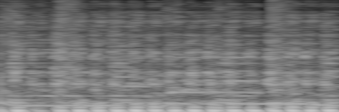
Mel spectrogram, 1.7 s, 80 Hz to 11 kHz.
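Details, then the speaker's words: Suzuki Satria FU 150 cc after repair of a cam chain (keteng) replacement with the timing mark wrongly set, shims reset: small single ticks at a steady, even idle, about eight pulses a second, no misses; now smooth and healthy. "dan ini kondisinya udah halus ya lur. Sayangnya tadi sebelum dibongkar emang nggak didengarkan ya, jadi suaranya perbedaannya lumayan jauh ya."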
